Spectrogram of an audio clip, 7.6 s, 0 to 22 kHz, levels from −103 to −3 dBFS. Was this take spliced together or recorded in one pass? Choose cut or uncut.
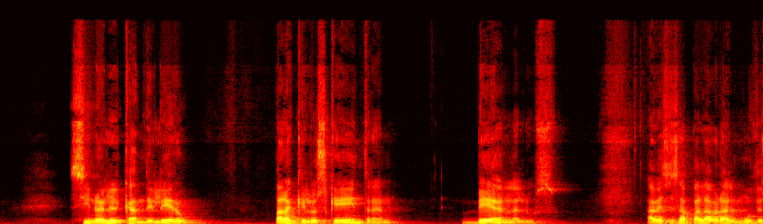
uncut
